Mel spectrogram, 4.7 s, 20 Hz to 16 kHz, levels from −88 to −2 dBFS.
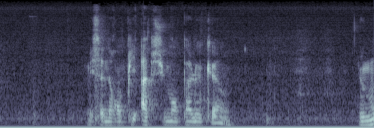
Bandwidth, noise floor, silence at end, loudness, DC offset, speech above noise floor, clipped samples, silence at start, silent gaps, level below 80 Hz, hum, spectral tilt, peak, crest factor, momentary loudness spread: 16 kHz; -48 dBFS; 0 s; -25 LUFS; 5%; 22 dB; under 0.1%; 0 s; none; -70 dBFS; none; -3 dB/octave; 0 dBFS; 30 dB; 24 LU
